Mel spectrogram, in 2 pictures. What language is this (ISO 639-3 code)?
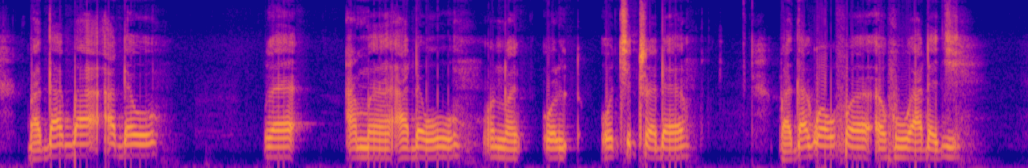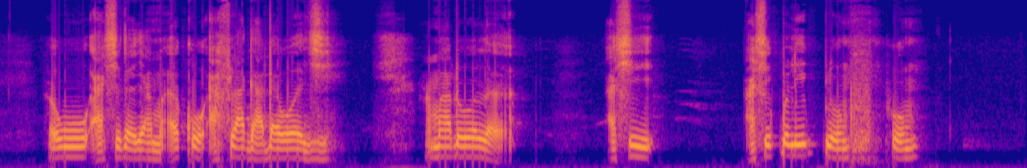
ewe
